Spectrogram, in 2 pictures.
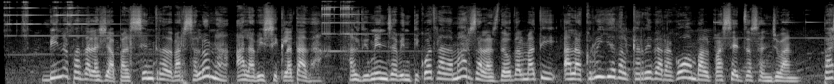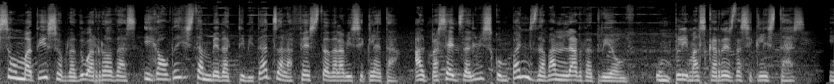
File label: female catalan event comercial; ideasonora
